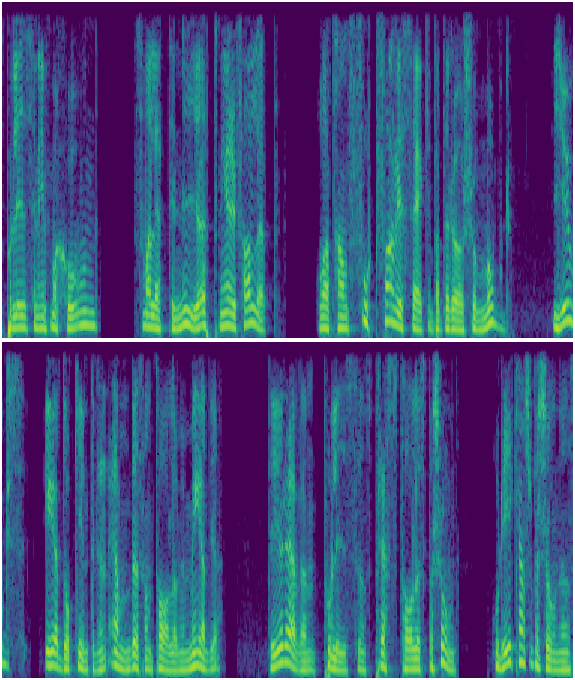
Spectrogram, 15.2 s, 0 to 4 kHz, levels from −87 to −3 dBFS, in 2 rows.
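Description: A speech recording with no audible technical faults anywhere in it.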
